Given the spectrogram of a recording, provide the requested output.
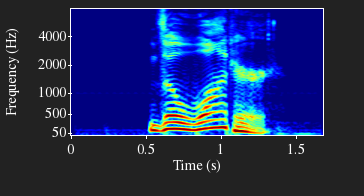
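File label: "the water", English, male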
